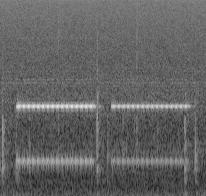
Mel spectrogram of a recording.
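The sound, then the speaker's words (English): A desk phone gives two electronic beeps as mute is switched off, each a steady warbling tone lasting about a second with a brief gap between them. Moderately quiet, with no talking. “Mute off. It does those beeps.”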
